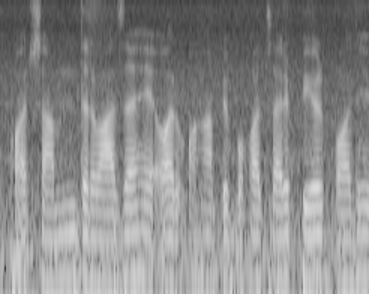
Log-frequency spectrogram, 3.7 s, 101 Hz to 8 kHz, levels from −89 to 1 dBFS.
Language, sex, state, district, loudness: Hindi, female, Maharashtra, Solapur, -18 LUFS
